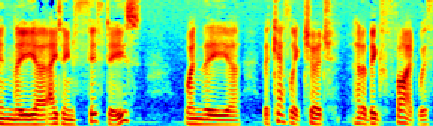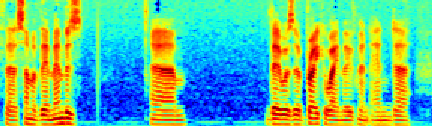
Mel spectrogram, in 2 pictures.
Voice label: australian accent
